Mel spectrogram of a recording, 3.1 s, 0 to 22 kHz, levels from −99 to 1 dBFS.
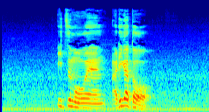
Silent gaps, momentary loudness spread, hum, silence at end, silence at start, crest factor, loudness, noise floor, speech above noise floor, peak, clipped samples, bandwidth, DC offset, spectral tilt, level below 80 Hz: none; 25 LU; none; 0.05 s; 0.05 s; 20 dB; -21 LUFS; -42 dBFS; 21 dB; -4 dBFS; under 0.1%; 16 kHz; under 0.1%; -4.5 dB/octave; -56 dBFS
